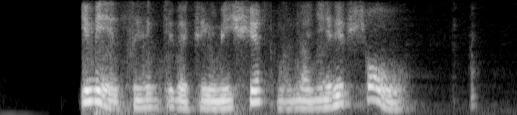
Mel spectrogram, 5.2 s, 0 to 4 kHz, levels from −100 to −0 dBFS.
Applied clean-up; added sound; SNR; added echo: neural mask model DeepFilterNet 3.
